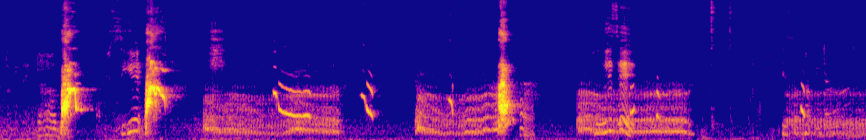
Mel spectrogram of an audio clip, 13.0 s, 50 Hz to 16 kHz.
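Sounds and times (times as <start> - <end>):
dog barking: 0.9 - 1.4, 2.2 - 2.7, 7.4 - 8.0
dog growling: 2.2 - 13.0.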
